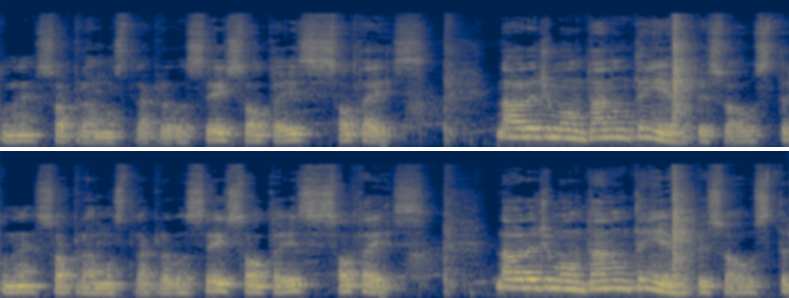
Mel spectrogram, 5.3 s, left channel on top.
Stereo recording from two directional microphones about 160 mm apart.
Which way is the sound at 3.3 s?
50° right (ahead or behind).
